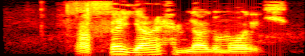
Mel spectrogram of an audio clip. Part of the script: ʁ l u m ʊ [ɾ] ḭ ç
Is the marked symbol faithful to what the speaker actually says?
yes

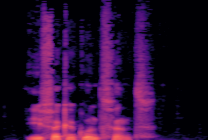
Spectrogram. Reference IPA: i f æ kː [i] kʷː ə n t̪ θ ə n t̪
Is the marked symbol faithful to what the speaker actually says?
no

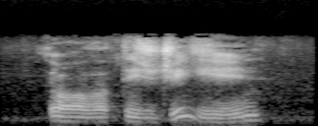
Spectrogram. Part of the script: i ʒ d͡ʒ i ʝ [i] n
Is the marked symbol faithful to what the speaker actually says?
yes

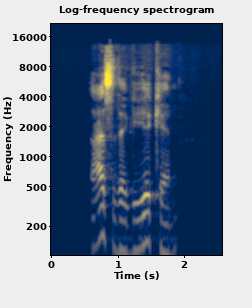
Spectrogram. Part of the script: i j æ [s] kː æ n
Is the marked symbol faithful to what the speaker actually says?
no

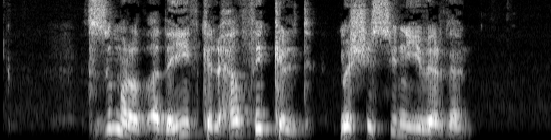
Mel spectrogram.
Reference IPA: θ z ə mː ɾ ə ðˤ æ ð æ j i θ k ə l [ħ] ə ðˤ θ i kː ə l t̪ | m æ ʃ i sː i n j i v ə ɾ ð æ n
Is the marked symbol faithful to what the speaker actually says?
yes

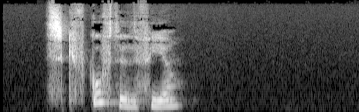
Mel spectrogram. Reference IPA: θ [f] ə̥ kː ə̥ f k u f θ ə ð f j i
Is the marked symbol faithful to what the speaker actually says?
no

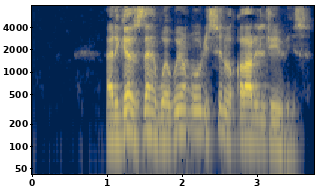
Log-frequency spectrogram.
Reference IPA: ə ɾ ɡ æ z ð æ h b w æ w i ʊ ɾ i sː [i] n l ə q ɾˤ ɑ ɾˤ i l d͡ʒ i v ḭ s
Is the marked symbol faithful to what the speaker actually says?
yes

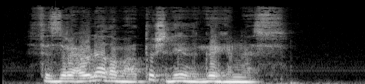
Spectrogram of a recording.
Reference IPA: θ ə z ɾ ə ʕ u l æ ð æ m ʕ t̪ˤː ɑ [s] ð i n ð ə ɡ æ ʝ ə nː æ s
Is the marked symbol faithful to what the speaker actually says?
no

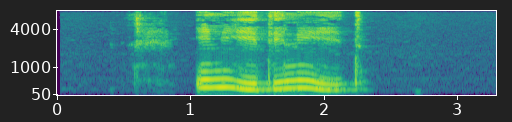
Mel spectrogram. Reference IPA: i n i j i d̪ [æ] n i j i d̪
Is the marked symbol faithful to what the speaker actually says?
no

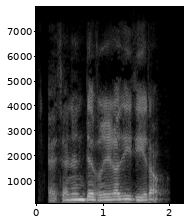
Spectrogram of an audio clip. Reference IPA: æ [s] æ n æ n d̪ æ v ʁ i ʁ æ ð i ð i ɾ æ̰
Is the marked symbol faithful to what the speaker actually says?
no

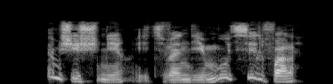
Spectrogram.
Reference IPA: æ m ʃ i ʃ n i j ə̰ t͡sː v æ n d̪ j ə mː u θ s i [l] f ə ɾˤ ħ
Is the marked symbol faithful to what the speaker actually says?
yes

